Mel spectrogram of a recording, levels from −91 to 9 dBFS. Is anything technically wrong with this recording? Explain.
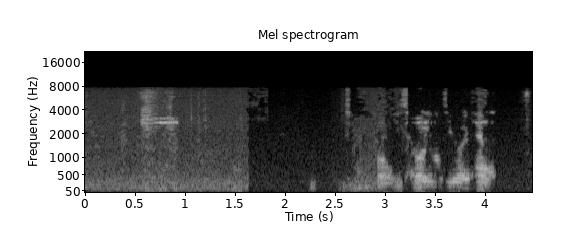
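Yes. Speech suppressed in double talk occurs from 1.64 to 2.74 s and from 3.03 to 4.47 s. The level dips by up to about 20 dB, for roughly a second of gaps in each span. This is likely an echo canceller turning the talker down while both sides spoke. The waveform shows chopped, shrunken envelopes, and the spectrogram shows patchy holes.

The other side's voice is leaking through, briefly at 2.59 to 2.67 s about 10 dB below the talker, then from 2.9 to 4.11 s about 10 dB above. This is likely loudspeaker echo the canceller missed. On the spectrogram it appears as a second, overlapping harmonic pattern, band-limited like the rest of the call audio with nothing above 8 kHz.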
